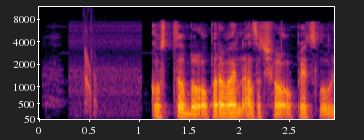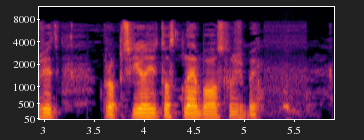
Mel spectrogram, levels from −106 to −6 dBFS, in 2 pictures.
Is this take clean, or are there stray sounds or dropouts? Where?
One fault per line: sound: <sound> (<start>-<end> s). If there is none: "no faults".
sound: chirp (0.4-0.6 s)
sound: whoosh (5.3-5.6 s)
